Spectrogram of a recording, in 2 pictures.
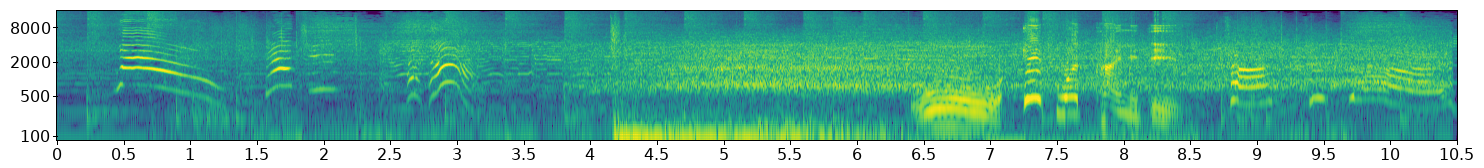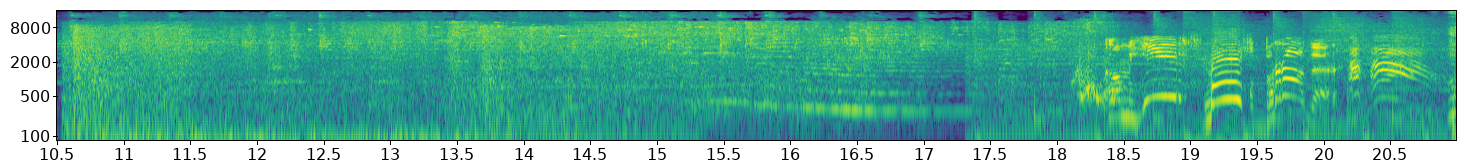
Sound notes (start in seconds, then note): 3.6 99999999999999999999999999999 people cheering; 15.2 shopping cart vrooming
